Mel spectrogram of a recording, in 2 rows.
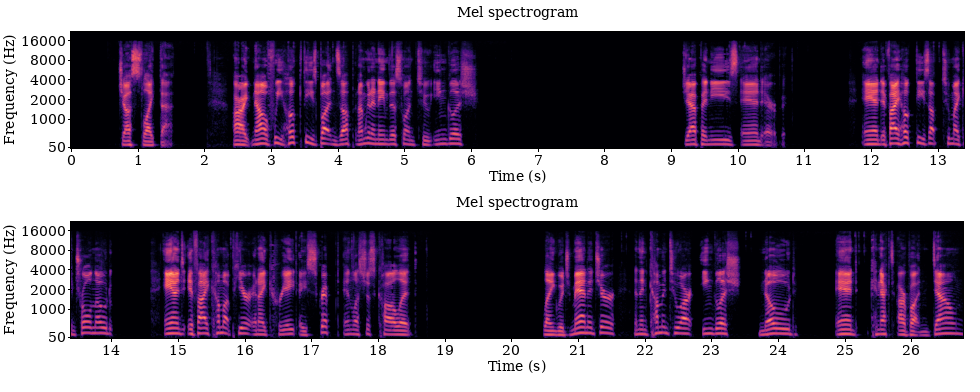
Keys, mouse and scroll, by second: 0.0-0.6 typing, 2.5 click, 3.0 click, 3.9 click, 4.0 click, 4.8-9.3 typing, 8.0 click, 8.1 click, 9.9 click, 10.1 click, 10.5-11.8 typing, 13.0 click, 13.9-15.2 typing, 15.9 right click, 16.8 click, 18.6-20.7 typing, 21.7 click, 23.6 click, 25.1 click, 25.3 click, 26.4 click.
